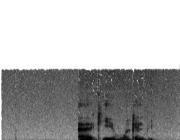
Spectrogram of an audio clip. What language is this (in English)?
Arabic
